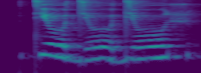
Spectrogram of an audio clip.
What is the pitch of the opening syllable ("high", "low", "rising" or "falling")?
falling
